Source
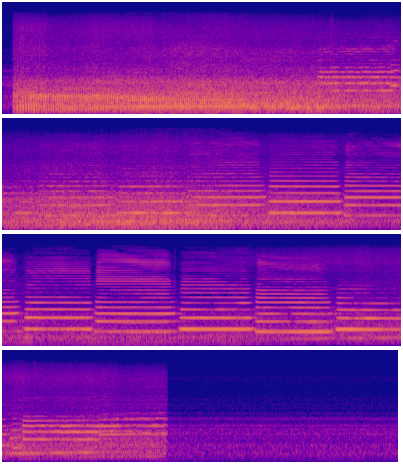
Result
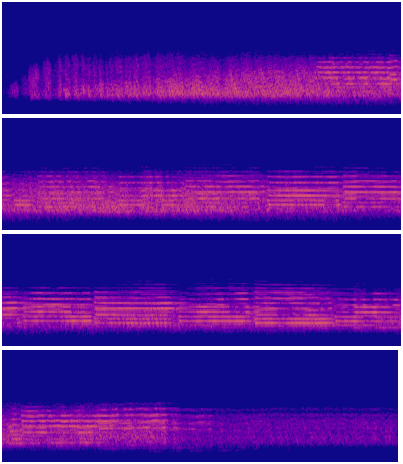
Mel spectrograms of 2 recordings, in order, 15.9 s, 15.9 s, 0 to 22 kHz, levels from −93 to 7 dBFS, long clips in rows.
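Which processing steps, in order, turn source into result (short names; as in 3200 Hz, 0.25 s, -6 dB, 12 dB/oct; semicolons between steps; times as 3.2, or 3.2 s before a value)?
tape start at the beginning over 2.75 s; reverb removal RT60 1.6 s; negative-ratio compressor -33 dBFS, ratio -0.5; soft clip -24 dBFS, distortion -23 dB; bit-crush 12-bit; mistuned SSB +340 Hz 270–2200 Hz; digital reverb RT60 0.42 s, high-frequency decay 0.4×, pre-delay 65 ms, DRR 10.5 dB; harmoniser -3 st -15 dB, +4 st -4 dB; frequency-shifting echo 0.462 s, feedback 31%, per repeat -94 Hz, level -16 dB; gain -6.5 dB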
